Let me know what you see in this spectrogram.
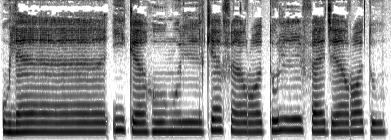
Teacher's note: ہم کا جو میم ساکن ہے اس پر دومہ لگا کر لام ساکن سے جوڑا گیا، کیونکہ آلریڈی میم پر دومہ لگا ہوا ہے تو ہمیں رول کا پتہ نہیں چل رہا، لیکن یہاں پر ہم دو ساکن کو ملانے والا رول ادا کر رہے ہیں.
